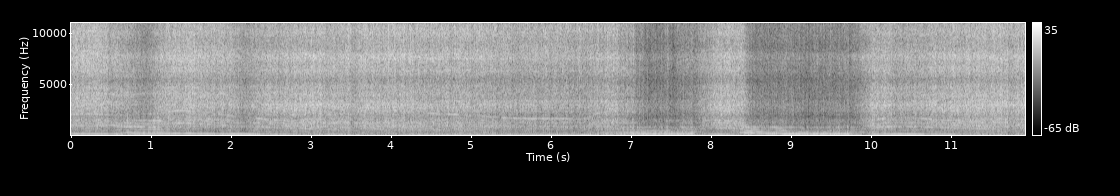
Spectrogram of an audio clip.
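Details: Ford Orion with Zetec petrol engine revving up and down, with a rough, uneven note from a misfire.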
